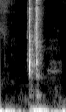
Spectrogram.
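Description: Computer mouse right-click and a key press: two quick, close clicks in succession, soft and near against a quiet background.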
